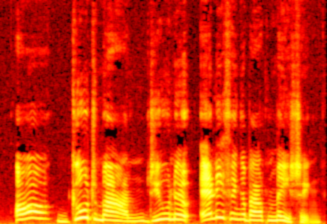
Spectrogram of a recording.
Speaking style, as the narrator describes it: it boomed

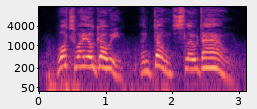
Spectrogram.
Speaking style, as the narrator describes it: Hammer shouted

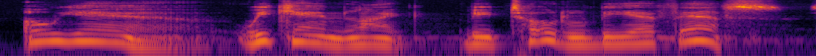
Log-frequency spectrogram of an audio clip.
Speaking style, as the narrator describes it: Silver Spoon assured eagerly

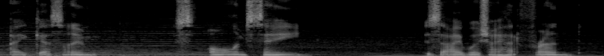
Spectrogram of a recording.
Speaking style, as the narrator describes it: She looks to the mare with a pained look and quietly whispers

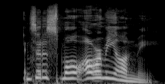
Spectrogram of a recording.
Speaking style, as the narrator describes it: I shouted

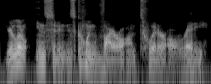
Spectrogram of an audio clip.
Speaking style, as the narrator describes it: Kevin chuckled

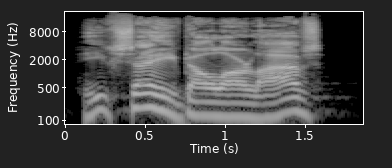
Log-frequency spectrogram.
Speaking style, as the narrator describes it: I said as gently as I could, but my voice sounded rougher than I meant it

